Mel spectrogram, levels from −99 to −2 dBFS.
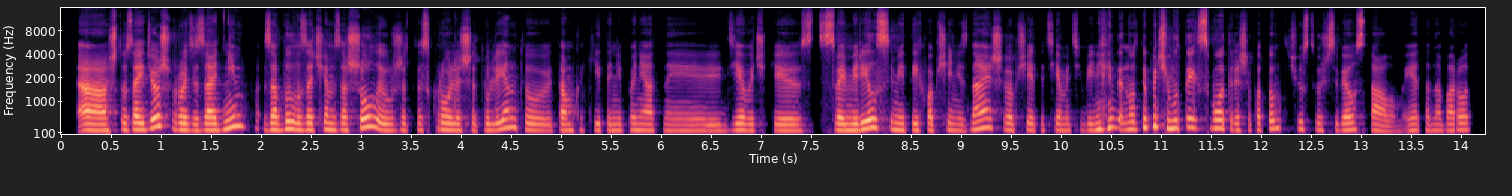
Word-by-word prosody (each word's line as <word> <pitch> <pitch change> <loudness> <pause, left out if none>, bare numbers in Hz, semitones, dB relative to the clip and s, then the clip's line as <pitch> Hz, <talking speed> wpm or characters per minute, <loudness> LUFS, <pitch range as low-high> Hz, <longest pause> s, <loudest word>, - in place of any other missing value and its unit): э, 175 -1 +6
что 175 +3 -3
зайдёшь 230 +9 +5
вроде 185 -3 +2
за 185 +1 +4
одним, 260 +11 +3
забыл, 190 +2 +4
зачем 190 +1 0
зашёл, 190 +9 +3
и - - +4
уже 175 +1 -4
ты 180 +1 -11
скроллишь 180 -2 -1
эту 175 +1 -7
ленту, 190 -5 0
и - - -8
там 175 +1 -2
какие-то 175 0 -8
непонятные 165 -1 -6
девочки 170 -1 -3
со 165 0 -9
своими 180 -1 +2
рилсами, 220 -2 +4
ты 180 +1 -4
их 180 - -6
вообще 185 +1 -4
не 175 -1 -7
знаешь, 235 +5 -1
и - - -8
вообще 180 0 -4
эта 175 +1 -11
тема 175 0 -6
тебе 175 +1 -10
не 200 +1 +2 0.2
но 205 +1 -1
ты 255 +5 0
почему-то 245 -3 +2
их 250 - 0
смотришь, 235 -5 0
а - - -13
потом 220 +5 -3
ты 230 - -34
чувствуешь 210 -4 -9
себя 185 +1 -1
усталым. 175 -6 -4
И 170 - -12
это, 180 +1 -7
наоборот, 175 +2 -5
185 Hz, 200 wpm, -25 LUFS, 175-200 Hz, 0.2 s, э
